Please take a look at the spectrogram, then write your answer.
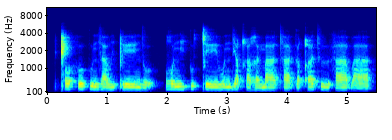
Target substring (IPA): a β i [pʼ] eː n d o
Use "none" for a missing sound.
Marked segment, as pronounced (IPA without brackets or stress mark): pʼ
